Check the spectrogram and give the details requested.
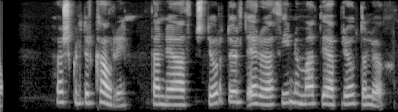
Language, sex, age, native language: Icelandic, female, 40-49, Icelandic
